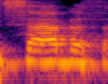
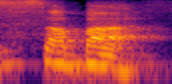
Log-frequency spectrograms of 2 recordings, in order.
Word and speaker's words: Sabbath: And again, the last letters in the Sabbath, the TH, is the way that T in Hebrew used to be pronounced, like a th. But today it's mostly pronounced just with a T.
